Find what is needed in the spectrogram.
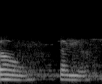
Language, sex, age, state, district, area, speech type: Bodo, female, 18-30, Assam, Chirang, urban, conversation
